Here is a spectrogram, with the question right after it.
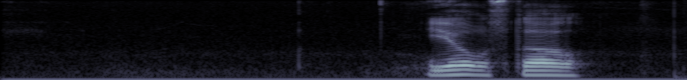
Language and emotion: Russian, sad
